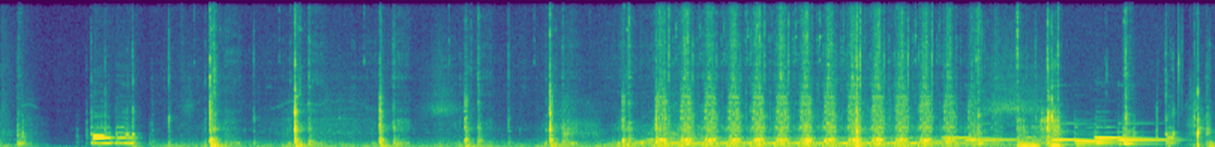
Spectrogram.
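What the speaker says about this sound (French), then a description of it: "On va laisser la machine coudre de nouveau toute seule." A home embroidery machine stitches by itself while sewing a toy. After a few scattered clicks and taps, a fast, even mechanical stitching chatter starts up and holds close and steady for several seconds, with a few electronic beeps near the end.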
